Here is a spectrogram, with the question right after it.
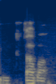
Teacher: کتابہ 2 حرکات، الف مدہ. صحیح، جب بھی 2 زبر آ جائیں گے نا اس کو وقفی صورت میں پھر 2 حرکات دی جائیں گی، الف مدہ کی طرح پڑ جائے گا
